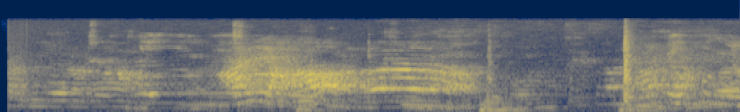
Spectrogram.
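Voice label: "jig", spoken word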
